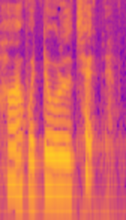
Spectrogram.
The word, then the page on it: xaawhidiwiltsit': Hupa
